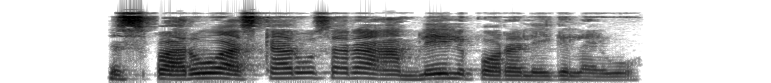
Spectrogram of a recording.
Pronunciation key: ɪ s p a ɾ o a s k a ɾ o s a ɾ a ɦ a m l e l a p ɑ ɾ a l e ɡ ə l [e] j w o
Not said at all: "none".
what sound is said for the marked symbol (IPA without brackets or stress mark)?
a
